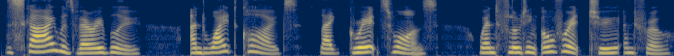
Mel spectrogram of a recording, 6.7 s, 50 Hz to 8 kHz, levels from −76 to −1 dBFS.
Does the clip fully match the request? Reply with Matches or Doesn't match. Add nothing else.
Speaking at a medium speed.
Matches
